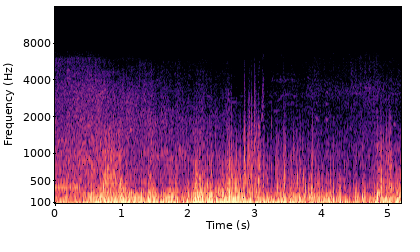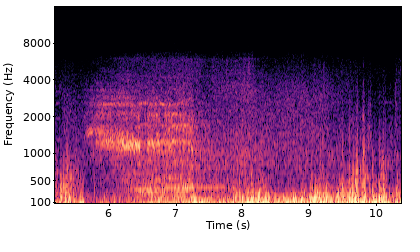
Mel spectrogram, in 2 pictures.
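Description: Wind rushing over a camera microphone carried on a spinning tower swing ride: a loud, gusty rush. A brief high-pitched tone sounds about six seconds in.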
